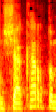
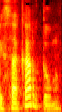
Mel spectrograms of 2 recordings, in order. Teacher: kalau orang baca shin nggak jelas malah jadi sin. Jadi la in sakartum, bukan syakartum tapi sakartum.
